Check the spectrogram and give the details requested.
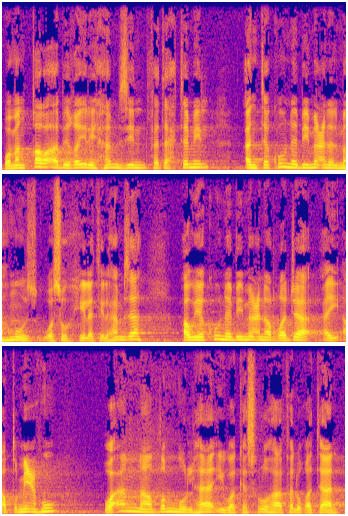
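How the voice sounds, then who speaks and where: A man with a fairly high, gravelly voice reads a commentary text aloud in a measured, formal recitation. A long hall reverb trails behind every phrase. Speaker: student reading the text aloud.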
